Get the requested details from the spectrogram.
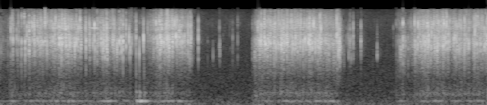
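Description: Fingers press and scratch the air bubbles on a flat, clear plastic bubble wrap sheet, producing bright, high crinkling and scratching noise with a faint low steady tone underneath. The sound comes in three dense bursts separated by two brief quieter pauses.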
